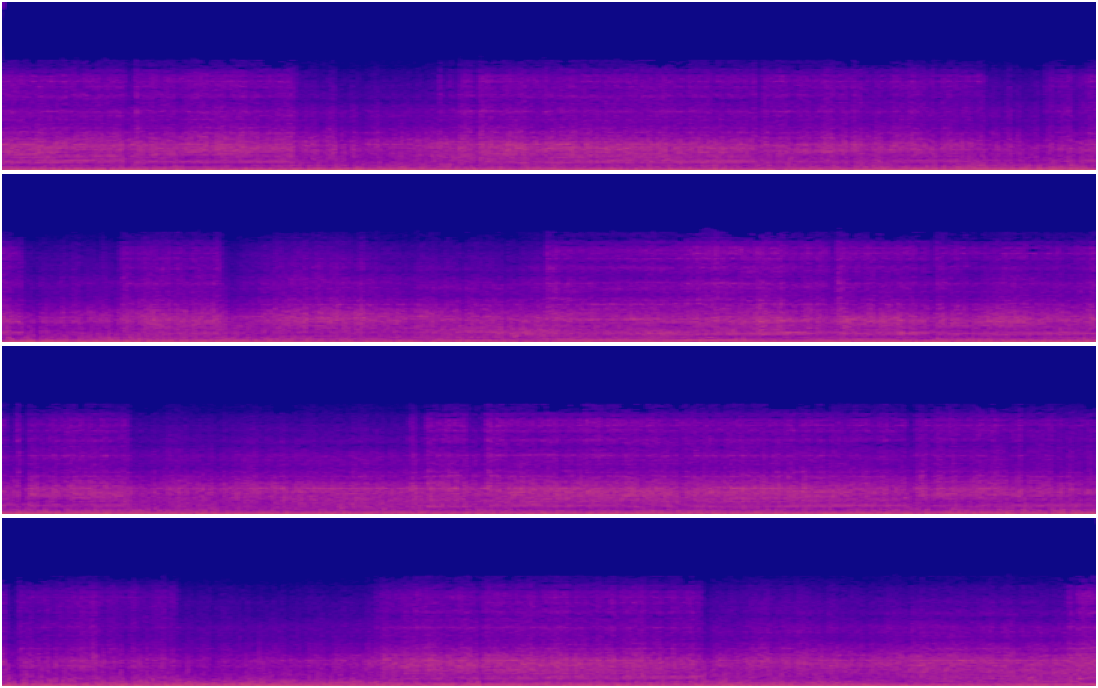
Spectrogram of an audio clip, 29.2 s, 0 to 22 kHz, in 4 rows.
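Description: KZ2 shifter kart's 125cc two-stroke engine at racing speed, its revs repeatedly climbing and dropping back with the gear changes. About ten seconds in the revs fall steeply for a slow corner, then climb again.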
